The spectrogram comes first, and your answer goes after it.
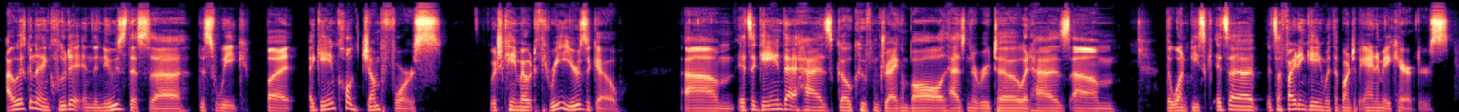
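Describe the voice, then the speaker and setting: A gaming podcast host talks in a fairly bright voice on the low side, at a moderate pace. He chats casually and offers opinions with lots of filler words, recorded dry in a clean studio.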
